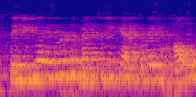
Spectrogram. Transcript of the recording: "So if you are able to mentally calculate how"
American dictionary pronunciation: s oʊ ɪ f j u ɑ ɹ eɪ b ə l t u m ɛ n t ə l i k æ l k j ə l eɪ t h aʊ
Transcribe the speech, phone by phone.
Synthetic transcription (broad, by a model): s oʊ j u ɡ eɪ ə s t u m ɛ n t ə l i k æ l k j ə l eɪ t h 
